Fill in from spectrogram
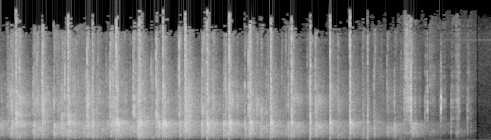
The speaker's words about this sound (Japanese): はいじゃあ皆さん拍手しましょうありがとうございました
